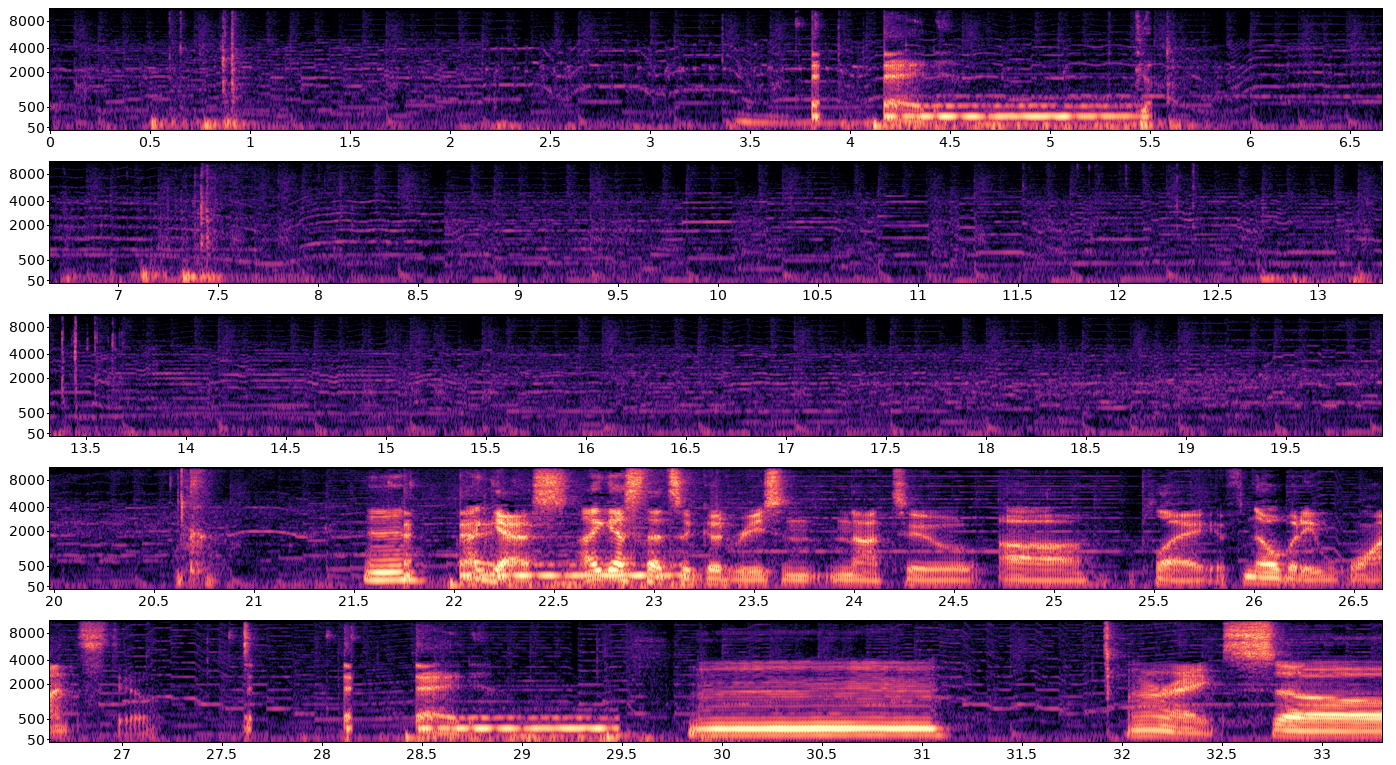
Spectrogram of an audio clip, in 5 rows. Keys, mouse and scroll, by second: 3.2 ctrl+s, 3.7 click, 4.0 space, 5.4 space, 9.7 ctrl+s, 21.6 click, 21.9 space, 23.0 space, 27.5 click, 28.0 click, 28.3 space, 29.4 space.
